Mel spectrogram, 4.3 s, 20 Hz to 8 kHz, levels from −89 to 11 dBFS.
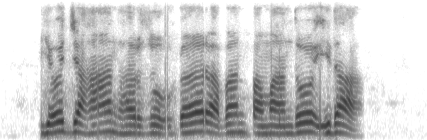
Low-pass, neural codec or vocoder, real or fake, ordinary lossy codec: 7.2 kHz; none; real; Opus, 16 kbps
